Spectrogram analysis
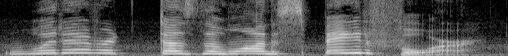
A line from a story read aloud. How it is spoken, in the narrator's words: asked Martha, laughing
